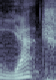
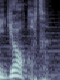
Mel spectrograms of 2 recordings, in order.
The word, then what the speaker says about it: yacht: the pronunciation of them I used to say yatch like catch when I was a kid what the is yat do you mean yacht that's such a funny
